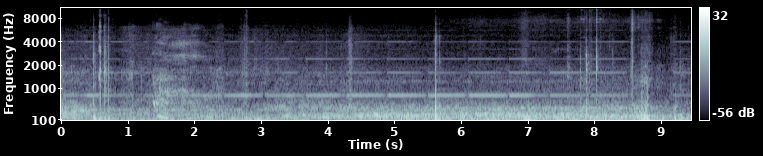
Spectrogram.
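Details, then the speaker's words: Mazda RX8 with a 2JZ engine swap starting at once and settling to a steady, even idle with no misfires, after a defective new spark plug causing random idle misfires was replaced. "when I replaced that it fires up pretty nice idles fine"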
